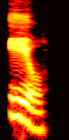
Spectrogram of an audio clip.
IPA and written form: iːl (eel)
